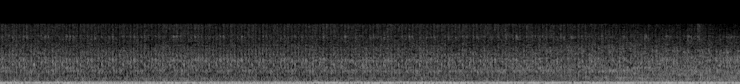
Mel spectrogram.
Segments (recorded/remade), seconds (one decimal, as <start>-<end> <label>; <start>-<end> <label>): 0.0-0.7 remade; 0.7-1.6 recorded; 1.6-2.0 remade; 2.0-3.1 recorded; 3.1-7.4 remade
